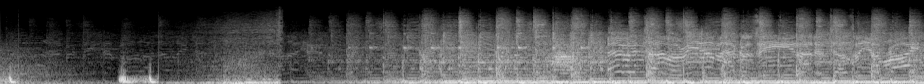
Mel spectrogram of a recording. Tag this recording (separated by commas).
Music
